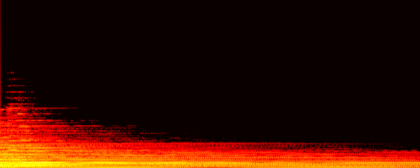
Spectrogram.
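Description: Piano striking a very loud (sffz) chord in both hands over a deep bass octave, held under a fermata and left to ring, fading slowly.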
